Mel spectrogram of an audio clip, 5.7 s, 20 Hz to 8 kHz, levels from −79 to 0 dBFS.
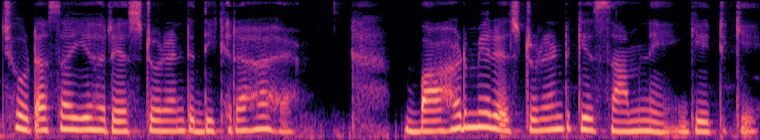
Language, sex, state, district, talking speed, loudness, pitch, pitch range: Hindi, female, Bihar, West Champaran, 145 wpm, -16 LUFS, 230 Hz, 215-250 Hz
